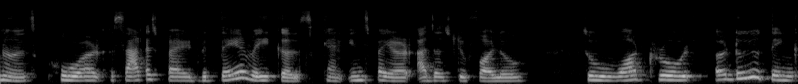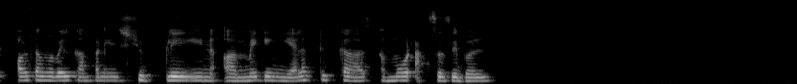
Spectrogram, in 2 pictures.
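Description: After "inspire others to follow", from 5.63 to 5.83 s, the room background gives way to comfort noise, likely from discontinuous transmission: a flat, featureless hiss about 2 dB quieter, appearing on a spectrogram as smooth, uniform grey without texture. At 5.81 s, just before "what role uh do", the onset is clipped by the voice detector, most likely because it was late to react; the speech starts abruptly, with the waveform jumping straight to full amplitude and no gradual rise. From 13.27 s to the end, following "cars uh more accessible", the likely cause is again comfort noise replacing the background, a steady band roughly 3 dB lower.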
